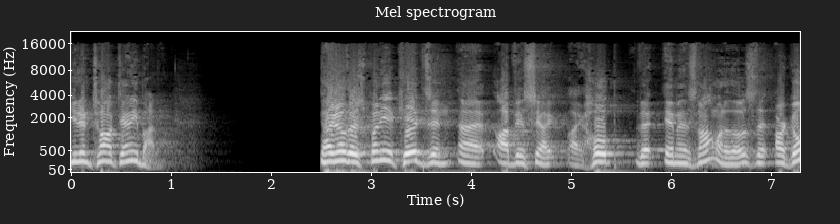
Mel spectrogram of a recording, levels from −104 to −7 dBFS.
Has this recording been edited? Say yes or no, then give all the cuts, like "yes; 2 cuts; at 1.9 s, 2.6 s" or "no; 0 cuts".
no; 0 cuts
